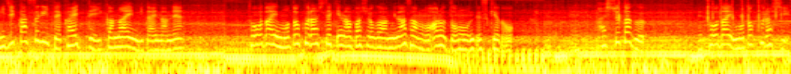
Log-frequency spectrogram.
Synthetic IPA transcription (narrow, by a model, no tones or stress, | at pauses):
mʲiʑikasɨɡʲit̪e̞kaet̪ːe̞ikanaimʲit̪ainane̞ | t̪o̞ːd̪aimo̞t̪o̞kɯ̟ɾaɕi̥t̪e̞kʲinabaɕ̬o̞ɡamʲinasãmːo̞aɾɯ̟t̪o̞ːmo̞ɯ̟̃nd̪e̞sɨ̥ke̞d̪o̞̰ | haɕːɨt̪aɡɯ̟ | t̪o̞ːd̪aimo̞t̪o̞kɯ̟ɾaɕi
